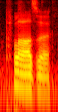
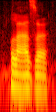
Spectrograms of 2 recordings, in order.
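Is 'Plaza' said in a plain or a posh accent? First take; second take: posh; plain. First: The word is said in a posh accent. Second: The word is said in a plain accent.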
